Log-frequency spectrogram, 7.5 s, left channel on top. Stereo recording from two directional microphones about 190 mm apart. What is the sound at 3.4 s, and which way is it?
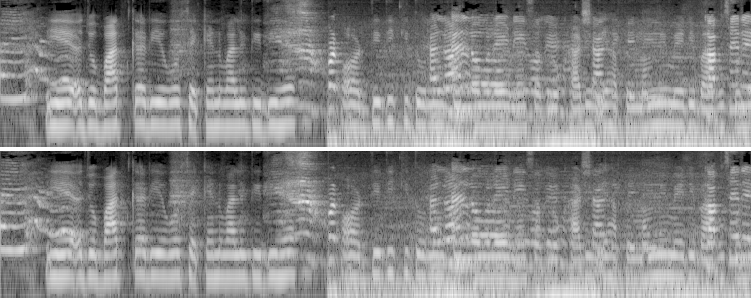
Speech, 10° left (ahead or behind).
